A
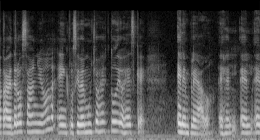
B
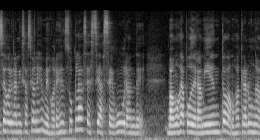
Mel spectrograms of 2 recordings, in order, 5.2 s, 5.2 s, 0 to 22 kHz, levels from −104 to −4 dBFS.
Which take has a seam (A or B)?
B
